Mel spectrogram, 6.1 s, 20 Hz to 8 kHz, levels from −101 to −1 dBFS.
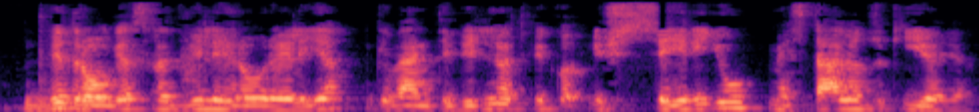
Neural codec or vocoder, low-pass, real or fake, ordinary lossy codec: none; 7.2 kHz; real; MP3, 32 kbps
